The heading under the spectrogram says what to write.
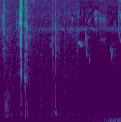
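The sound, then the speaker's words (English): Crisp crunching as someone bites and chews pistachio nuts, with two or three sharp cracks, followed by faint bird chirps in the background. “Would you like a pistachio? They're my favourite.”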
